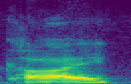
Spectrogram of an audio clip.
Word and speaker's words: CHI: your game wallet and just to recap the pronunciations I've learned for these are Kai and Xia Xia okay so Xia and Kai not Xia and Qi I've been told I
